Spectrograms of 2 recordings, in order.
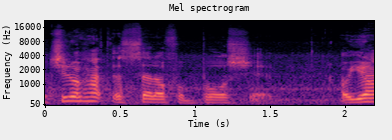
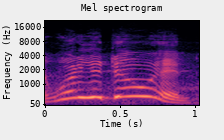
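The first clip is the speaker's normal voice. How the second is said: mocking the boss; 6 dB louder than usual. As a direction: boss mocked in a much higher, louder voice. Boss quoted in a workplace rant.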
